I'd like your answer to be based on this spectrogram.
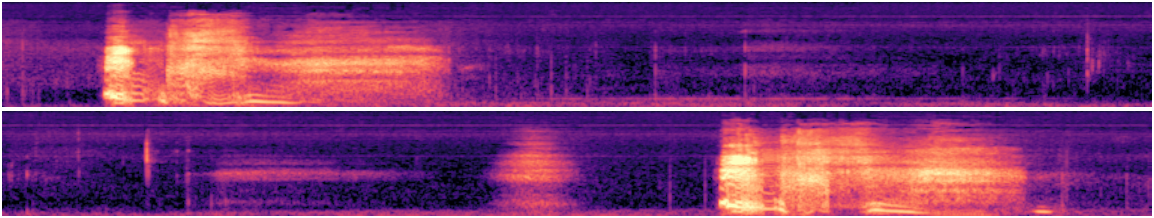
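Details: Person with a cold over several days: two forceful sneezes, each with a sharp intake and explosive release, separated by quiet and a soft sniff.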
